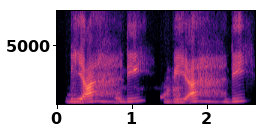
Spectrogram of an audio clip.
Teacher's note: jadi huruf ainnya di tengah tenggorokan jangan seperti hamzah. Tidak bi'ah, tapi bi'ah.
